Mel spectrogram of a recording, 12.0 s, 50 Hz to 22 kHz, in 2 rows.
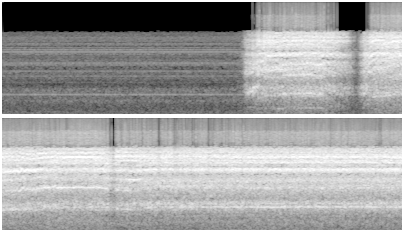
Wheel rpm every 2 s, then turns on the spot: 0, 20, 120, 210, 230, 230.
4-6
